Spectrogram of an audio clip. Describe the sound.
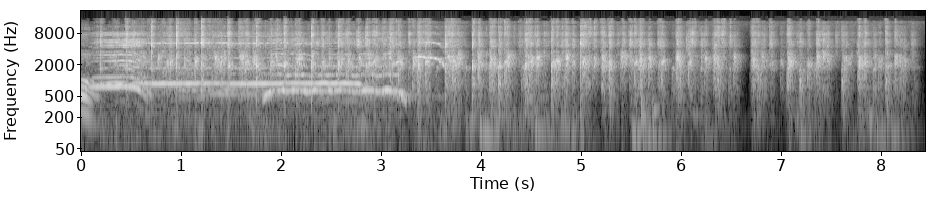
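An audience breaks into steady, dense applause with many hands clapping together. It is preceded by a few seconds of sustained, wavering tones, and voices shout over the clapping as it goes on.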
